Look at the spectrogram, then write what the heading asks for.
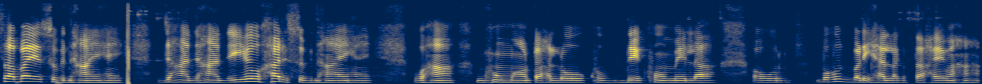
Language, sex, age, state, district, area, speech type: Hindi, female, 60+, Uttar Pradesh, Lucknow, rural, spontaneous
